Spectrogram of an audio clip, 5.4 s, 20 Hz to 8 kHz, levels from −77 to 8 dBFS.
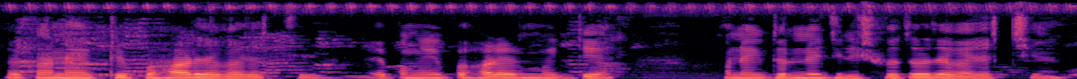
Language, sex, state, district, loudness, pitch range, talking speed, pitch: Bengali, female, Assam, Hailakandi, -19 LUFS, 175-185 Hz, 155 wpm, 180 Hz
